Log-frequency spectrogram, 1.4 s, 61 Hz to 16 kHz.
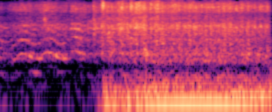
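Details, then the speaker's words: Dead Dodge jump-started with a TOPDON JS2000 jump box: short crank, then a sudden deep roar settling into a loud, steady low idle; a noisy but good start. "Oh yeah, fired it right up. A good old noisy Dodge."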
